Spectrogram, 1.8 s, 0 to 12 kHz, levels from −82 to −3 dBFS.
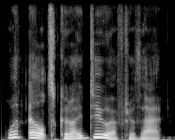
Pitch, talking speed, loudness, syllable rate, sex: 185 Hz, 240 wpm, -17 LUFS, 6.1 syllables/s, female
